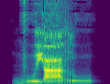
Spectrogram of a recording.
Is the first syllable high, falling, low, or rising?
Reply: high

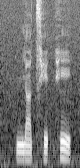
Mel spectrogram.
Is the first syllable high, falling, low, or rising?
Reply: low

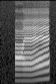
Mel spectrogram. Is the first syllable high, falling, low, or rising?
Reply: rising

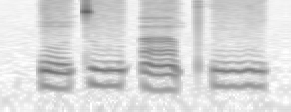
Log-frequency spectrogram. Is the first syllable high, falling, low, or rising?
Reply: low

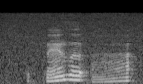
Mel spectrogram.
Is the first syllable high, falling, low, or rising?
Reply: rising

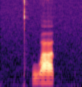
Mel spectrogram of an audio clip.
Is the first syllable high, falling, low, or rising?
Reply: falling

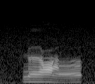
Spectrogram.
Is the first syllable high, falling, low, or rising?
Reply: high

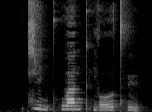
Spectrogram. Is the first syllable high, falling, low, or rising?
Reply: falling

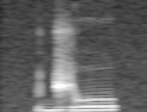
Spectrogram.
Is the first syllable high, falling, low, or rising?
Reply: high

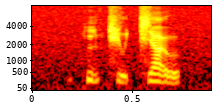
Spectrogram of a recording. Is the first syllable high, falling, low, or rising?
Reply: falling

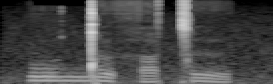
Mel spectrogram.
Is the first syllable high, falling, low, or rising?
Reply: high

